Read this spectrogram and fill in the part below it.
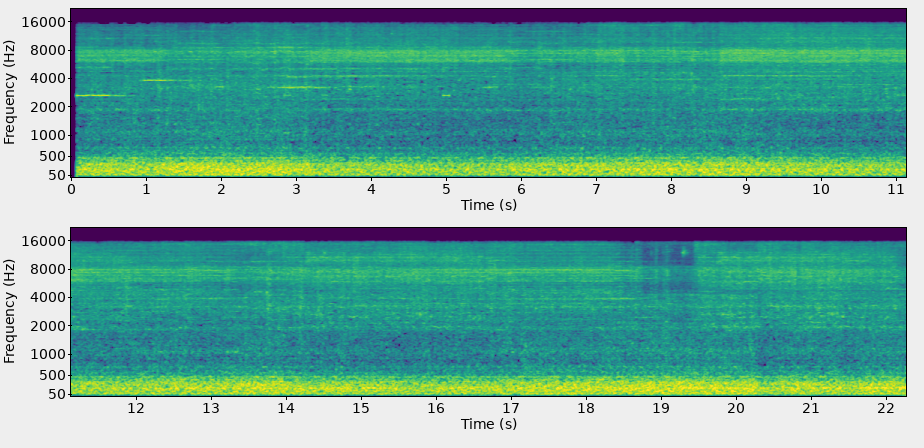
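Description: A diesel locomotive engine rumbles steadily as the train rolls along.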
